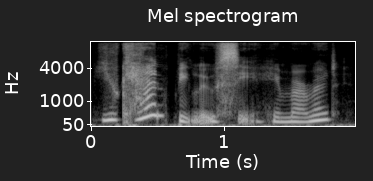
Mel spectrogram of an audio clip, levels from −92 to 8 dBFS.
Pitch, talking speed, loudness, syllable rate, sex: 240 Hz, 180 wpm, -22 LUFS, 5.0 syllables/s, female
